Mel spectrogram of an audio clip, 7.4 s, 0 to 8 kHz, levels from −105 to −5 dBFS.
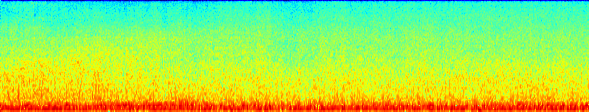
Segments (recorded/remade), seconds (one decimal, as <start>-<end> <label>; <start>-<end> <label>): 0.0-7.4 remade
